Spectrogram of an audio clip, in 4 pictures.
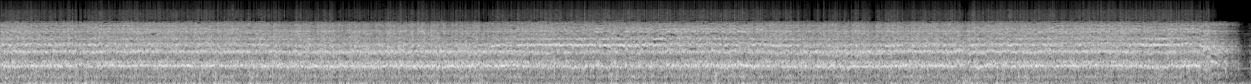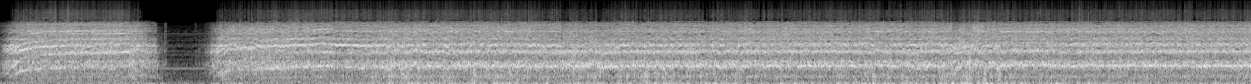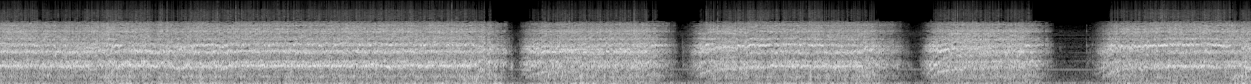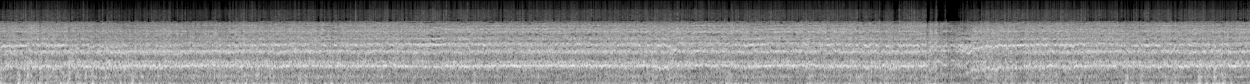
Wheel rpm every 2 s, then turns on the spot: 230, 220, 210, 220, 220, 220, 140, 140, 230, 230, 230, 230, 230, 230, 210, 130, 170, 110, 190, 220, 230, 230, 230, 190, 230.
30-32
